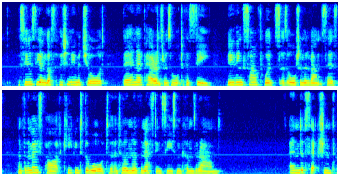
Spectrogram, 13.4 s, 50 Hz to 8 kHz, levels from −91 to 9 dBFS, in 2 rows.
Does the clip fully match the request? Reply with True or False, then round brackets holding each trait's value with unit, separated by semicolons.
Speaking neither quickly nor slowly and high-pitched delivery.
True (155 wpm; 200 Hz)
